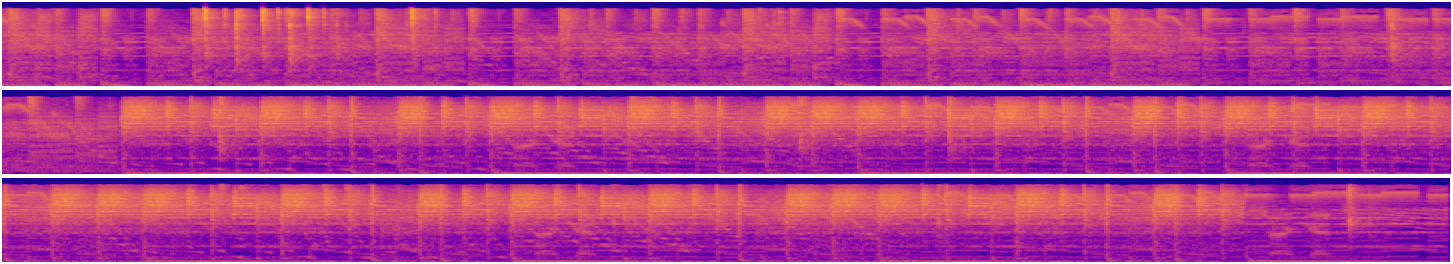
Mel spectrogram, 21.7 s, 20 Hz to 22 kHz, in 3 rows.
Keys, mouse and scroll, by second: 3.9-10.5 drag, 11.2 Tab, 12.0 Tab, 13.5 middle click, 14.6 ctrl+a, 16.1 click, 16.4 Tab, 17.6 a, 18.7 r.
